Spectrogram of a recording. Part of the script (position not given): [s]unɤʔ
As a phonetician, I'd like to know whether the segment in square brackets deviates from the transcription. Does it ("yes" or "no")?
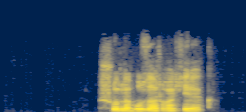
yes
